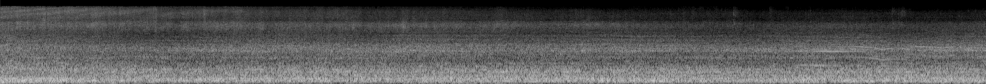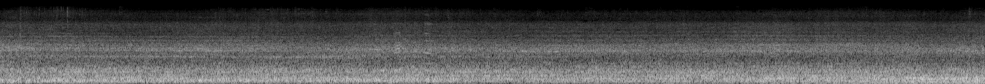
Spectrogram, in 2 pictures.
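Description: Passenger coaches rumble past with wheels clattering over rail joints.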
